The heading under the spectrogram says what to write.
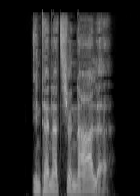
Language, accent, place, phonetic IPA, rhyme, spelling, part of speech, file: German, Germany, Berlin, [ˌɪntɐnat͡si̯oˈnaːlə], -aːlə, internationale, adjective, De-internationale.ogg
- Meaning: inflection of international: 1. strong/mixed nominative/accusative feminine singular 2. strong nominative/accusative plural 3. weak nominative all-gender singular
